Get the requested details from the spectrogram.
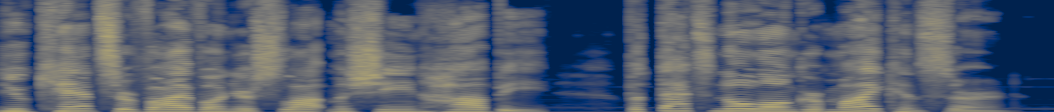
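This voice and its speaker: A man in his fifties voicing a stern husband who speaks calmly and coldly, lecturing his wife. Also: sits high, measured pace, dry recording, studio quality, faint music behind. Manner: calm, cold and lecturing. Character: stern husband ending a toxic marriage.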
